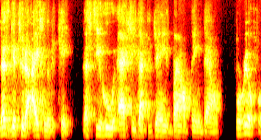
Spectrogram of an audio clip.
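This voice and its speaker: A plain, everyday voice moves at a fairly quick pace. Its loudness swings widely while the pitch varies in an ordinary way. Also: man, medium pitch for a man. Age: 60s. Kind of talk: casual interview chat.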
